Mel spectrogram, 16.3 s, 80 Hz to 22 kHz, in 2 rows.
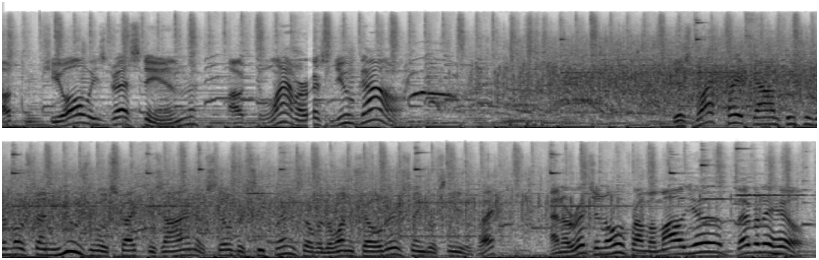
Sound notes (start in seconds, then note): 4.2 audience applauding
